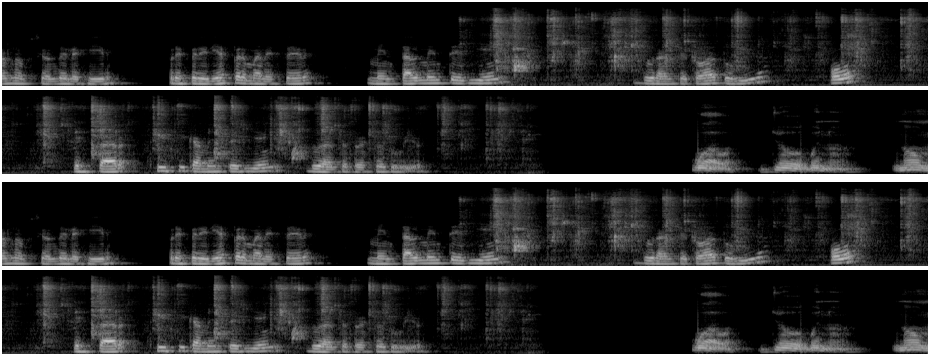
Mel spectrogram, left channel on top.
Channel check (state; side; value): identical; both; correlation 1.00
